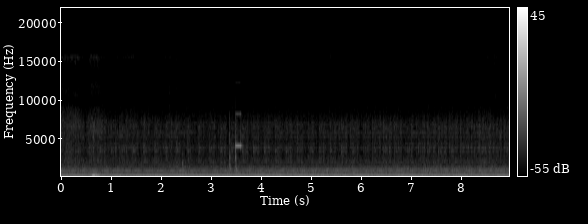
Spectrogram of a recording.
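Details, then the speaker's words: Sony PS3 after fan replacement to cure noisy grinding vibration at startup and slow loading: low steady hum of the cooling fan running smoothly, heard up close, no rattle or vibration, normal quiet fan. "oke Sepertinya di sini sangat halus sekali ya tidak tidak terdengar suaranya sama sekali ya tidak ada suara Getaran seperti tadi kita coba dekatin pes-nya yaitu suara kipas normal ya seperti itu"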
